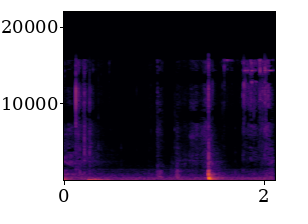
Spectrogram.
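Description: Handling of an old hardcover book on a stone countertop: faint rustle and one sharp knock about one and a half seconds in, as the book is moved to be opened.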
